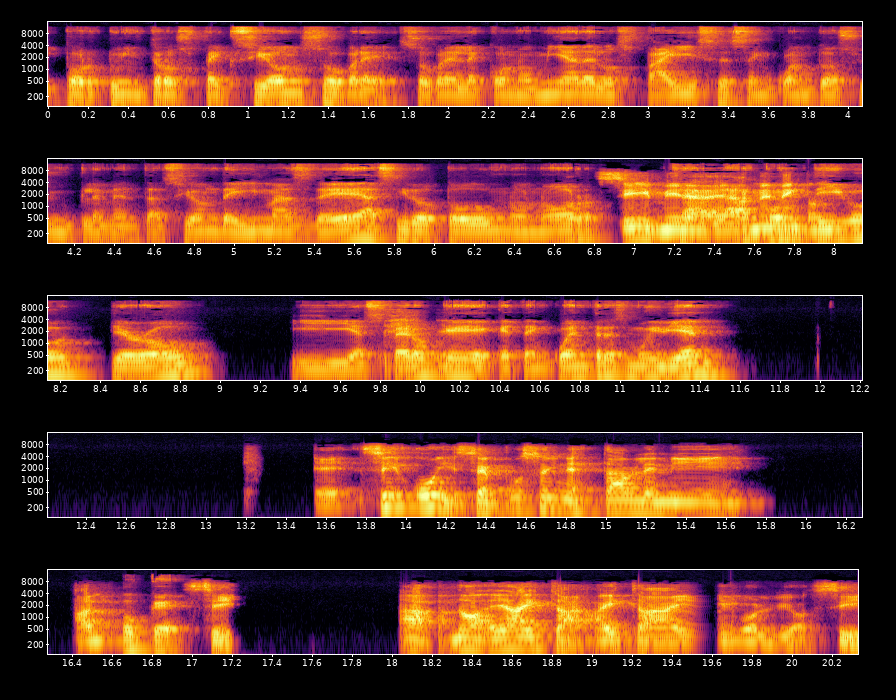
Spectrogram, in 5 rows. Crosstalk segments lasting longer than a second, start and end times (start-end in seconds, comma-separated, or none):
6.8-8.1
